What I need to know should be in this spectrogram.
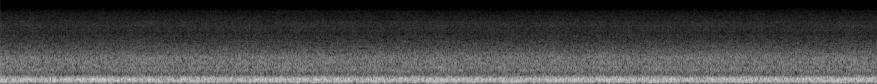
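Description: A jet airliner's engines drone steadily, heard from inside.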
